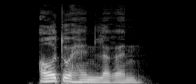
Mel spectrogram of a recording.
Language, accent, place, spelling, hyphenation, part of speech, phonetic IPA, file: German, Germany, Berlin, Autohändlerin, Auto‧händ‧le‧rin, noun, [ˈaʊ̯toˌhɛndləʁɪn], De-Autohändlerin.ogg
- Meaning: female equivalent of Autohändler (“car dealer”)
